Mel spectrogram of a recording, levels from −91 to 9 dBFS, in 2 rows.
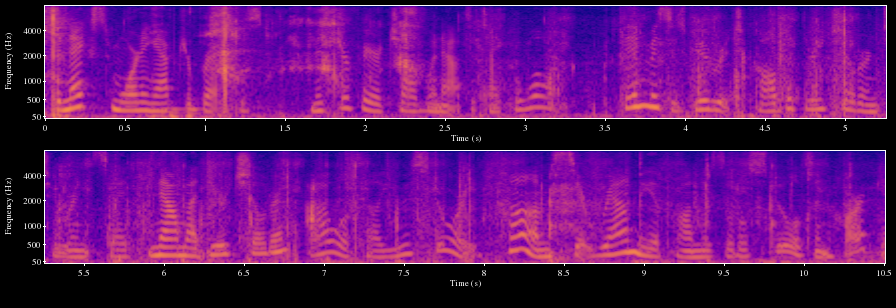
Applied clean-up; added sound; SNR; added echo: none; Chewing, mastication; 5 dB; none.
